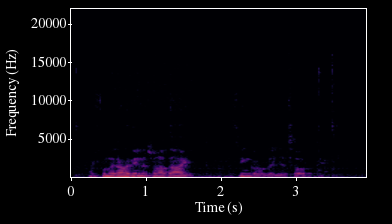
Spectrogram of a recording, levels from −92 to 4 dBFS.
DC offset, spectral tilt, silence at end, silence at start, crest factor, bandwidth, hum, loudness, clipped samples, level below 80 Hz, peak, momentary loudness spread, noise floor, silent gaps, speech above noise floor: under 0.1%; -8 dB/octave; 0.3 s; 0.25 s; 18 dB; 16.5 kHz; none; -53 LUFS; under 0.1%; -78 dBFS; -36 dBFS; 15 LU; -77 dBFS; none; 24 dB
